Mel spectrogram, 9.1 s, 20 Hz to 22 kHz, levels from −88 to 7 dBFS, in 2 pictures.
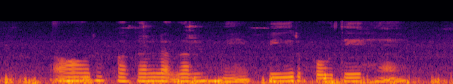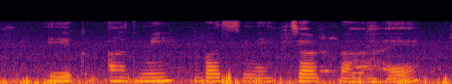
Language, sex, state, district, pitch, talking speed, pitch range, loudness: Hindi, female, Bihar, Katihar, 170 Hz, 95 wpm, 145-180 Hz, -19 LUFS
